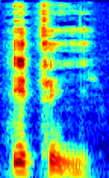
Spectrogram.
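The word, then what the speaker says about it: אִתִּי: With little difference, it looks like oti, which means me, direct object, but it's pronounced a little bit differently, iti, with me.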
